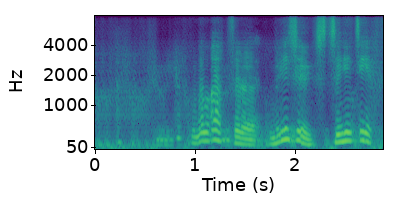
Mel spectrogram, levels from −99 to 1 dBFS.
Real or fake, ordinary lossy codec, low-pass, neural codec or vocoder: fake; none; none; codec, 16 kHz, 0.5 kbps, FreqCodec, smaller model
